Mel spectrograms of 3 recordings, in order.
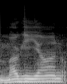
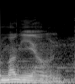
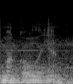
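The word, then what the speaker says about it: Mogollon: mugon rim is typically mugon or mugon it is often mispronounced by tourists as Mongolian at least I didn't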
